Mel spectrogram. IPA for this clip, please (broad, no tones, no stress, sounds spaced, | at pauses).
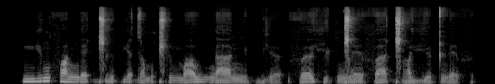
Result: mʲ œ ŋ f ɑ ŋ ɛ ɡ͡ǁ ɘ pʲ ɑ d ɑ m ǁʰ ʏ m ɑ w ŋ a ŋ ɛ ʈ bʲ œ | f œ fʲ ɑ ʈ ŋ͡ǁ ɛ f a ɡ͡ǁ ɑ vʲ ɑ ʈ ŋ ɛ f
